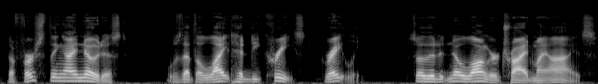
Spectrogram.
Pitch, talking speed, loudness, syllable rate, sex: 105 Hz, 200 wpm, -19 LUFS, 5.2 syllables/s, male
